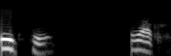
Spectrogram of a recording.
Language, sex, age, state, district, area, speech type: Maithili, female, 45-60, Bihar, Madhepura, rural, conversation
